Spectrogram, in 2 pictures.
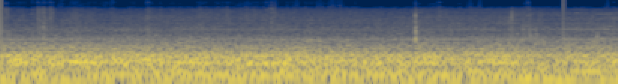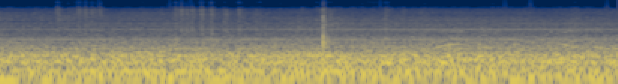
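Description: Jet airliner's turbofan engines at takeoff thrust as the plane lifts off and climbs, heard inside the cabin by the window: a loud, steady low rumble with a faint steady whine over it.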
